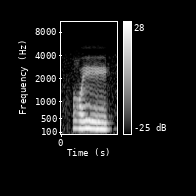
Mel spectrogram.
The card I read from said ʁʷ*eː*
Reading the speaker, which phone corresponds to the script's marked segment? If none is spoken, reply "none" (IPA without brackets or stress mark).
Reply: eː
